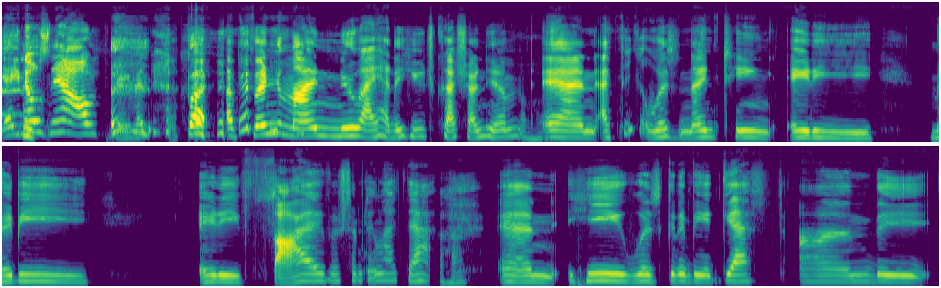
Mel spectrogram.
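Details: Woman (actress) with cerebral palsy, real, unacted speech in a studio interview; dysarthria (cerebral palsy).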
